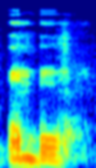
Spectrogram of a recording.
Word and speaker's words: Humble: Uh, there, there's a town a little bit north of Houston called H U M B L E. Now, how would you pronounce that? Humble. If you're from if you're from Cockney, England, how would you pronounce it? Humble. That's how they pronounce it, umble. Umble. yeah, I can't do it. The Houstonians say, I'm going up to umble.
